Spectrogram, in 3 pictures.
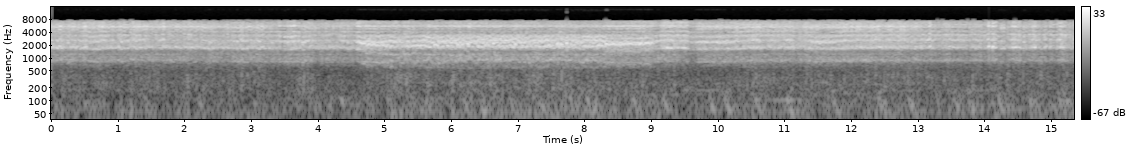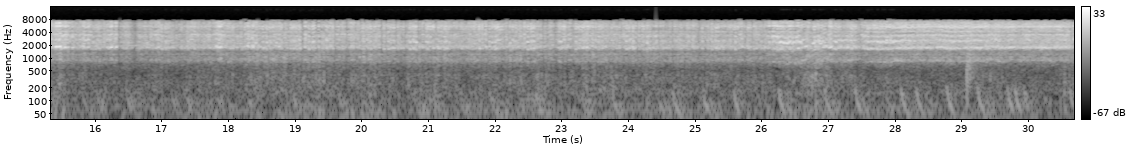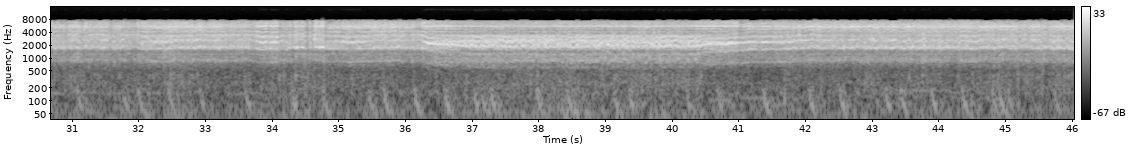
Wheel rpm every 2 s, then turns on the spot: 230, 230, 200, 200, 210, 230, 240, 230, 230, 230, 230, 230, 230, 220, 230, 230, 230, 230, 200, 190, 210, 230, 230.
none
